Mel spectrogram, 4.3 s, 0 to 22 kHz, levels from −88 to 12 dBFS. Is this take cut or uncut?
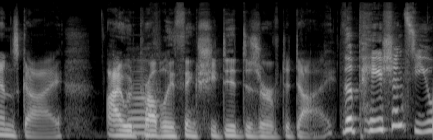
cut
